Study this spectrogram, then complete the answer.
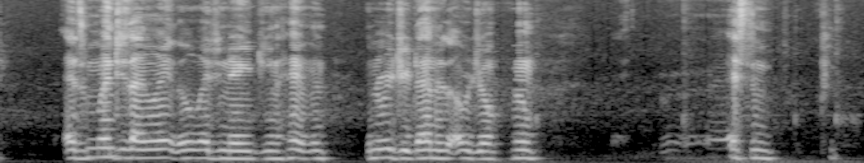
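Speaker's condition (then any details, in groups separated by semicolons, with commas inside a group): Cerebral palsy; affects all muscles; able to speak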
